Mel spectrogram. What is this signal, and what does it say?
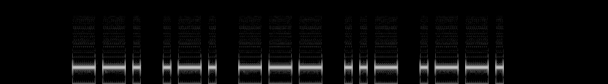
Morse code, heard as a keyed tone, about 16 wpm, 800 Hz. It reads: GROUP
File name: Alphabetical / Alphabetical mp3s / Gs @15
